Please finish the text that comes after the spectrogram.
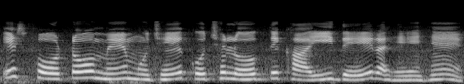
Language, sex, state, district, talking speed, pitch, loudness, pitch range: Hindi, female, Madhya Pradesh, Katni, 130 wpm, 245 Hz, -12 LUFS, 225-275 Hz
